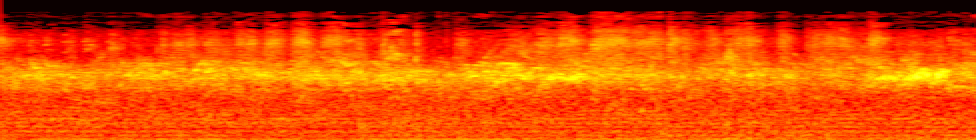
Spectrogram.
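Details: Budgerigars kept as a family of pet parrots, giving continuous high, overlapping chirps and scratchy warbles from many birds at once, with a few clearer rising notes standing out near the end.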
